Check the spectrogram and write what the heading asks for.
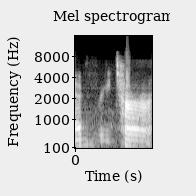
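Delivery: put-on annoyed mutter. Retelling a bus ride, speaker imitates the driver muttering under his breath: imitating an under-breath mutter. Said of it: "he goes under his breath".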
